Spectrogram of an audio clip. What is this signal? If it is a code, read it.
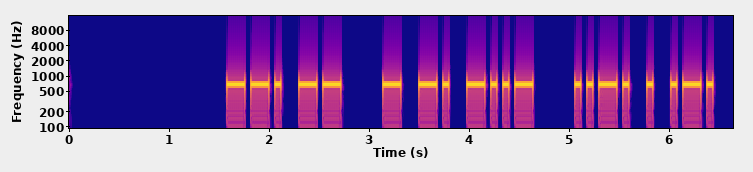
Morse code, heard as a keyed tone, about 20 wpm, 700 Hz. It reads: GM TNX FER
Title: Speed-Racing Common QSO Phrases Encore - 17wpm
